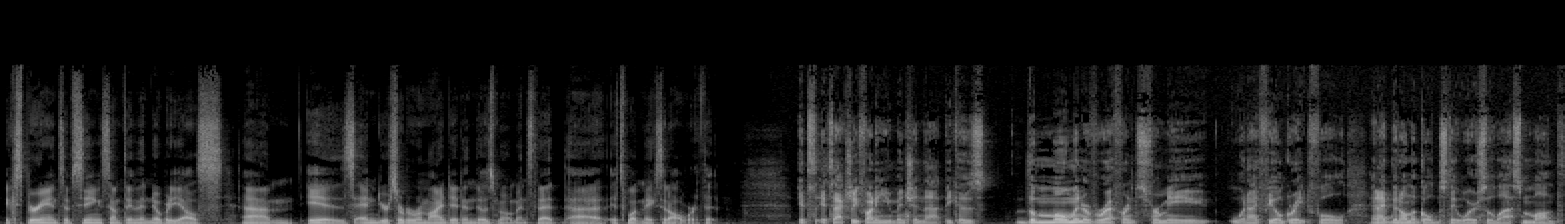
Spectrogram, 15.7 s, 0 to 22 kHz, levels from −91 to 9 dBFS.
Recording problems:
none

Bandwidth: 15.5 kHz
